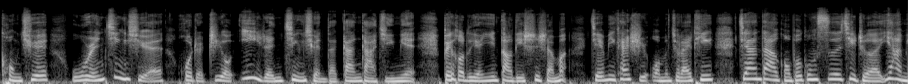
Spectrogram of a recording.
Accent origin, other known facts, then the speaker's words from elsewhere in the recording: China; 用我们中国人的话来说呢，就是这些基层的父母官没人愿意干了。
